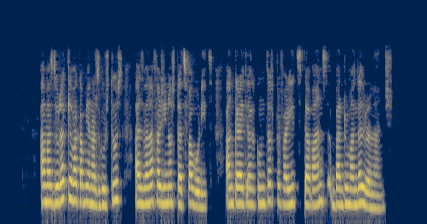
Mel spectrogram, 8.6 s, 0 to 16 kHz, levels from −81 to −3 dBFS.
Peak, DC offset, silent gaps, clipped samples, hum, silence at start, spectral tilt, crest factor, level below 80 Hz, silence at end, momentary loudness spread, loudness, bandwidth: -2 dBFS; under 0.1%; none; under 0.1%; none; 0.8 s; -4.5 dB/octave; 16 dB; -62 dBFS; 0.75 s; 7 LU; -16 LUFS; 8 kHz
